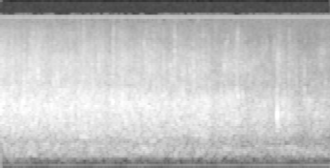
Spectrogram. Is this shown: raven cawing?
no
